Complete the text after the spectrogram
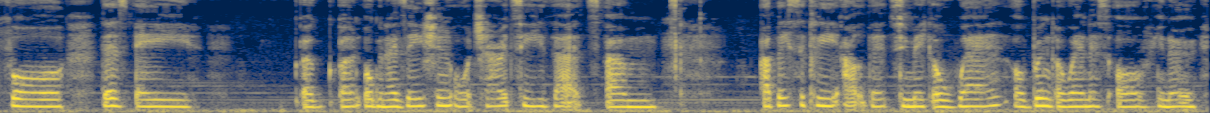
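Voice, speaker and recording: Over noticeable background noise, a woman of medium pitch speaks fairly slowly in a flat, monotone way, leaving long, frequent pauses. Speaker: spoken word poet. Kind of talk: casual talk to camera.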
